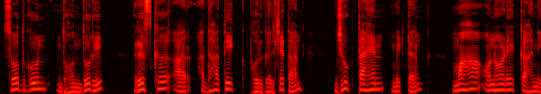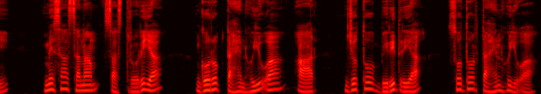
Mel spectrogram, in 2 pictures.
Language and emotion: Santali, neutral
